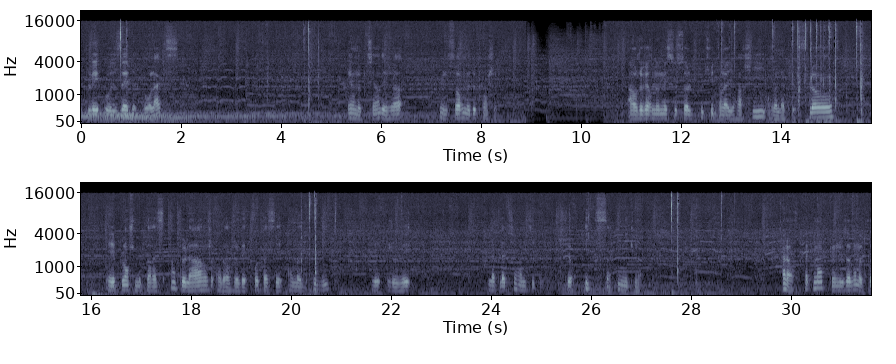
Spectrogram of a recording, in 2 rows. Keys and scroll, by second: 0.8 z, 4.4 Tab, 14.2 shift+f, 14.4 l, 14.7 o, 15.0 r, 15.5 Return, 20.3 Tab, 27.6 Tab.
